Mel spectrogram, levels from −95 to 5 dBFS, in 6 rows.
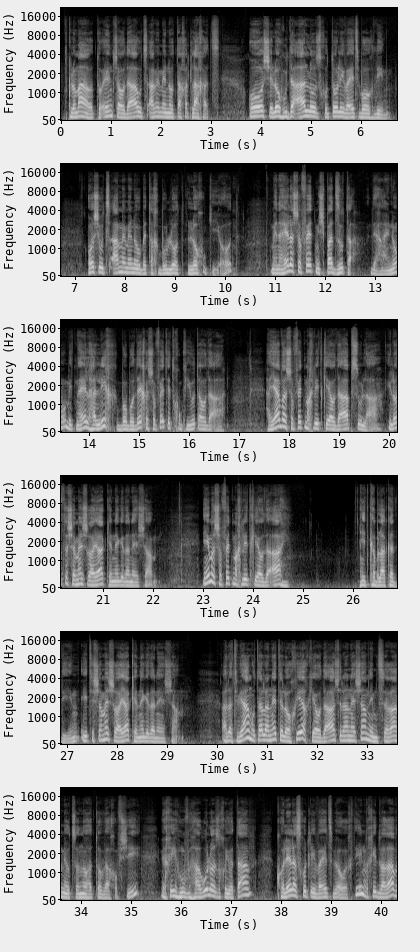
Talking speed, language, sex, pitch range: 125 wpm, Hebrew, male, 130-165 Hz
